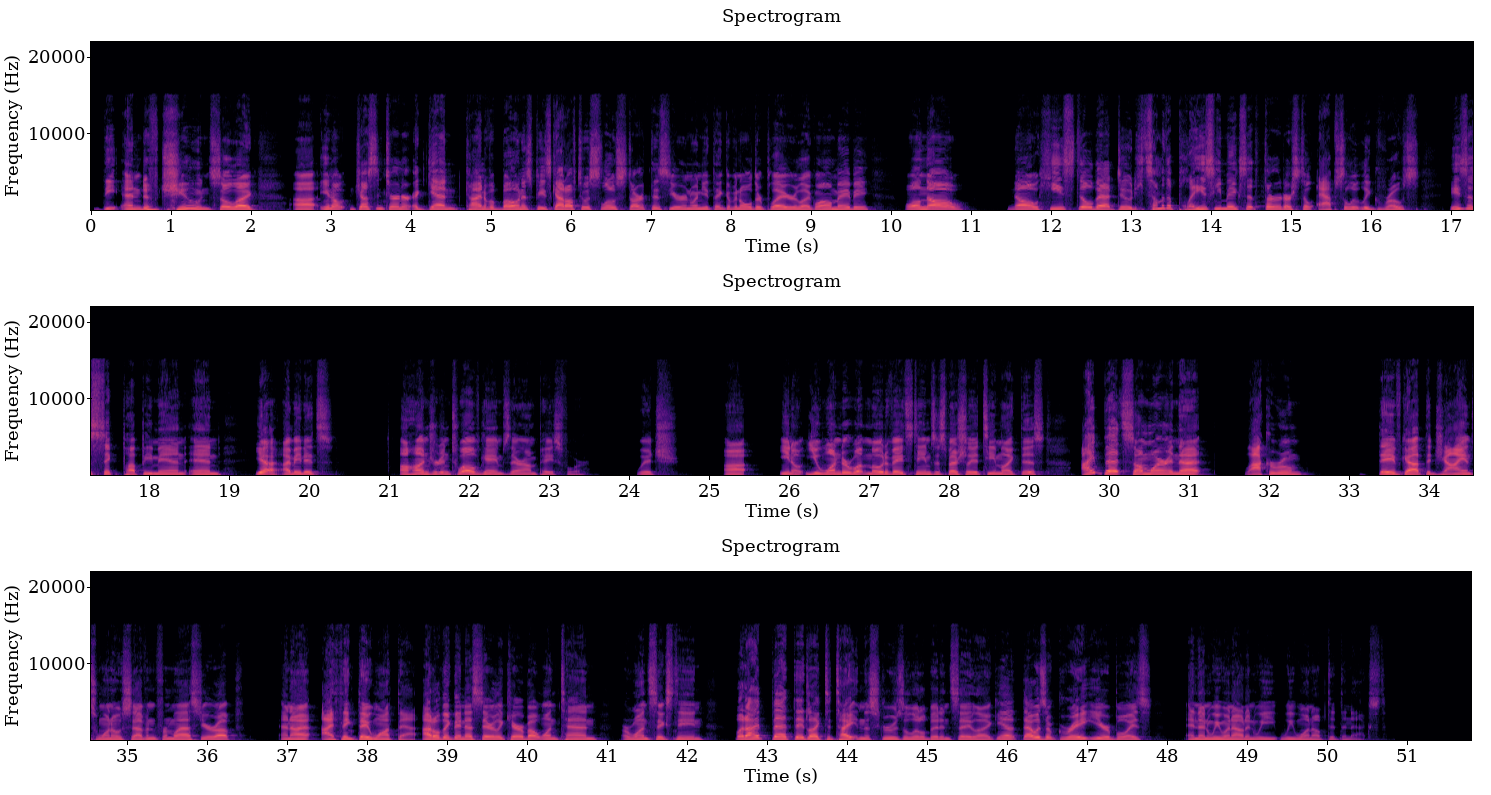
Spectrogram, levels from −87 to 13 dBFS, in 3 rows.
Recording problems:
none

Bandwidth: 15 kHz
